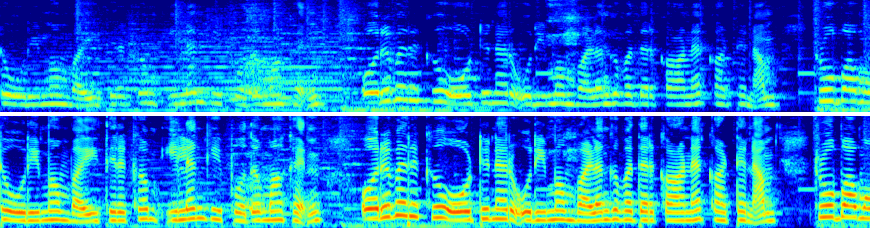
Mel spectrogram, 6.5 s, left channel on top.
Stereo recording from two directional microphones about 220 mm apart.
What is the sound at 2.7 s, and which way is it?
A woman's voice, 40° right (ahead or behind).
